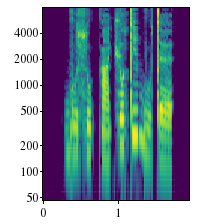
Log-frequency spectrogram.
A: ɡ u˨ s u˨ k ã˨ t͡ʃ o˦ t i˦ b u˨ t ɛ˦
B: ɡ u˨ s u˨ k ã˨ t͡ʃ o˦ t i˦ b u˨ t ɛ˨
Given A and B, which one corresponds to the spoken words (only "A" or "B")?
B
